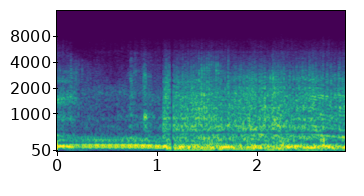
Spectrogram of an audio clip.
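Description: A car engine on Highway 17 runs with a steady, low rumble that falters briefly with a sputter partway through, then keeps chugging unevenly as the car stops. No one speaks.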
